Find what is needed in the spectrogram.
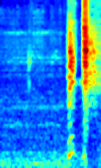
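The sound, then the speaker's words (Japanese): A person sneezes inside a moving car: two sharp, breathy bursts in quick succession near the end, over a steady low rumble of road and engine noise. “くしゃみです”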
